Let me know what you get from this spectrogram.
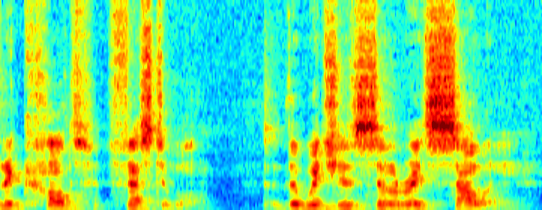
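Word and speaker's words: Samhain: evening it's an occult Festival The Witches celebrate Saun right spelled Sam Hayne but it's not pronounced that you know it's Salomon the Feast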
